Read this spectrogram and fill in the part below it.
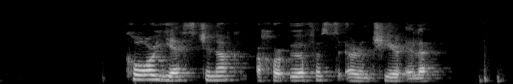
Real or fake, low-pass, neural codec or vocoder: real; 7.2 kHz; none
